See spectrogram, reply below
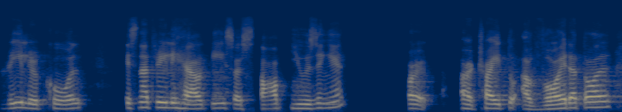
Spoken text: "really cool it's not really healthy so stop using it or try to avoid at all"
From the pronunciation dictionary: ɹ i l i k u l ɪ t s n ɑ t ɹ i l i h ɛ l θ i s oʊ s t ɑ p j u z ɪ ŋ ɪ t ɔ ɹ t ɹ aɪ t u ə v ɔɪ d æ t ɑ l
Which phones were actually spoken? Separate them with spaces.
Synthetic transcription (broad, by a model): ɹ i l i k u l ɪ t s n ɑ t ɹ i l i h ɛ l t i s oʊ s t ɑ p j u z ɪ ŋ ɪ t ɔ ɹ t ɹ aɪ t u ə v ɔɪ d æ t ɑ l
